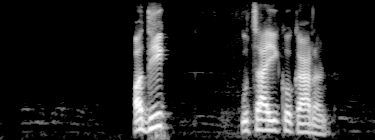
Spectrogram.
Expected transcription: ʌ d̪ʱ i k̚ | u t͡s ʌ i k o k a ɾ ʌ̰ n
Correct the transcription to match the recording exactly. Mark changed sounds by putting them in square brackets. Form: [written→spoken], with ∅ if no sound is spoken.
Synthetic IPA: ʌ d̪ʱ i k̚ | u t͡s [ʌ→a] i k o k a ɾ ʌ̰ n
